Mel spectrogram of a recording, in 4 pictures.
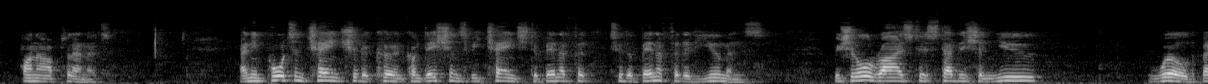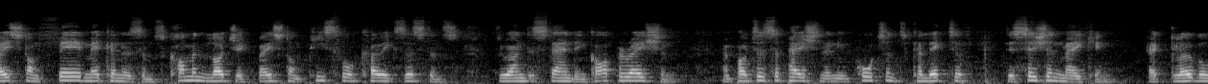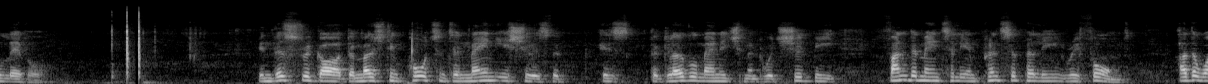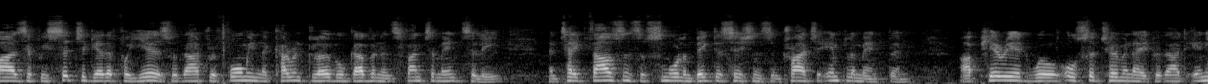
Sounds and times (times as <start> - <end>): Narration, monologue: 0.0 - 48.3
Male speech, man speaking: 0.2 - 1.2, 2.4 - 7.7, 8.4 - 10.4, 11.5 - 24.7, 26.8 - 48.3.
